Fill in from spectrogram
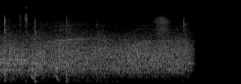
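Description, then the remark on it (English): Loud, dense applause with many hands clapping at once in a steady wash, lasting about two seconds before cutting off abruptly into silence. “I'll give you applause for that.”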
